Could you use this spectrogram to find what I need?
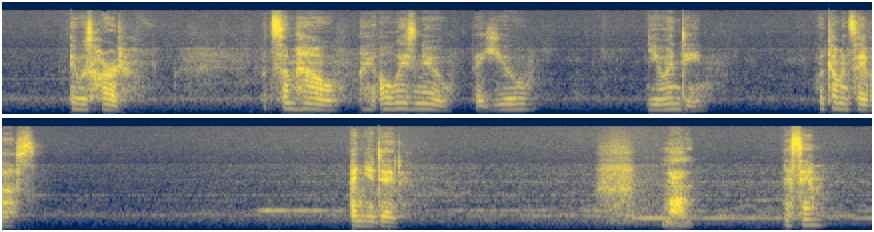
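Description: A woman speaks softly and warmly nearby.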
